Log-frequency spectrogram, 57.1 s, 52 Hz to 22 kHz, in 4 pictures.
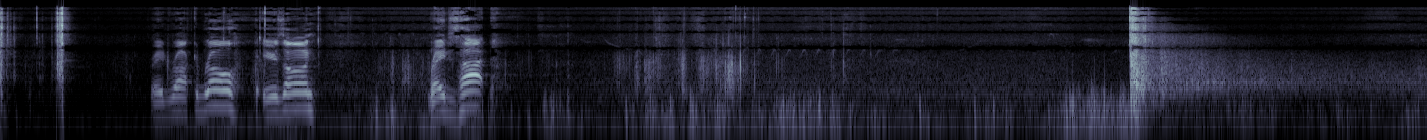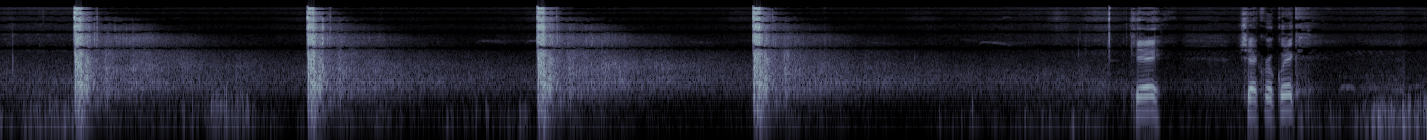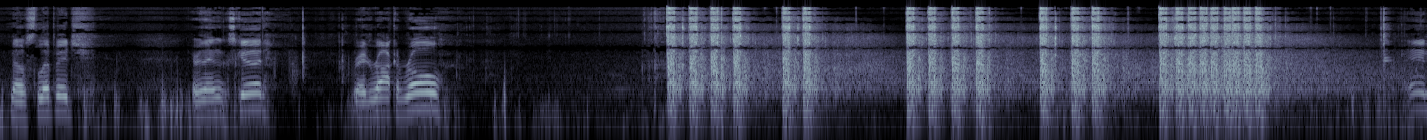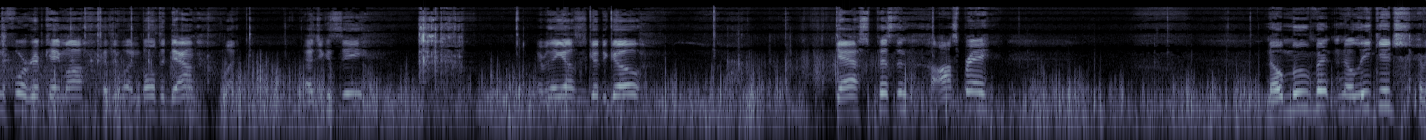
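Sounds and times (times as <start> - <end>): rifle gunshots with echo: 11.3 - 13.2, 15.0 - 19.0, 19.6 - 23.6, 35.2 - 42.3.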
